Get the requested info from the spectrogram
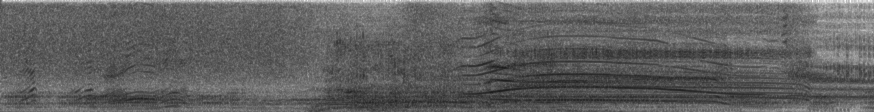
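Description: Cartoon children cheering and laughing. About a second and a half in, a louder cartoon sound effect with gliding, swooping tones takes over.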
